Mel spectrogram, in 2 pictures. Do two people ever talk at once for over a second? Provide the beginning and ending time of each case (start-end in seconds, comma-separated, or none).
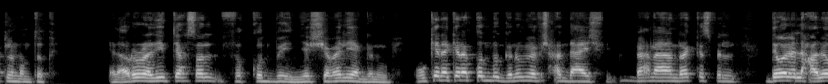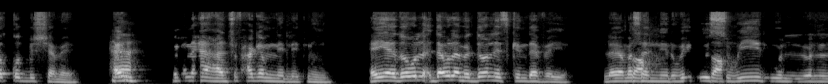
14.5-15.8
